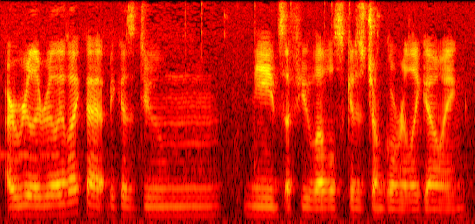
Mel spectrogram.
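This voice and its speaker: A man's voice: medium pitch, flat delivery, brisk, fairly bright tone, a little hiss or hum. A young man casting an esports match, talking casually with fillers and easy laughs. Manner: chatty, laughs easily, trails off with fillers. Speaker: esports caster. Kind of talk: casual game commentary.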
